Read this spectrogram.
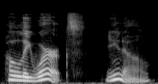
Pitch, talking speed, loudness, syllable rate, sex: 185 Hz, 150 wpm, -15 LUFS, 3.9 syllables/s, female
